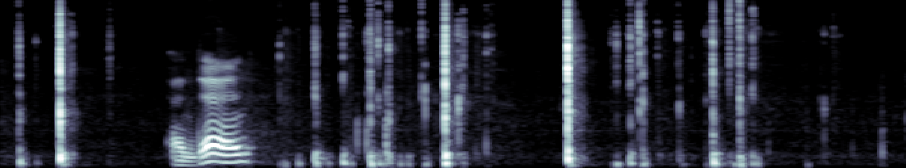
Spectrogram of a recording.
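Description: Keyboard keys clicking in scattered bursts as code is typed during a programming lab, near and fairly crisp, with a short spoken remark in the middle.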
